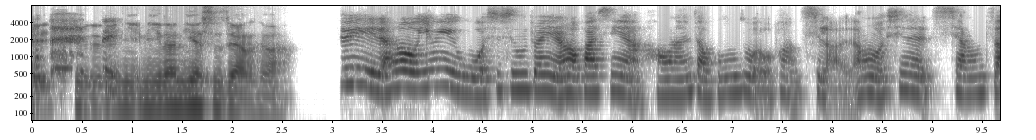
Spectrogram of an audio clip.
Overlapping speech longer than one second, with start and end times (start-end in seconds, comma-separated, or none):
none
